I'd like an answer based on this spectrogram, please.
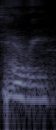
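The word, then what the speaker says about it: Tehry: just for your information my name is pronounced Terry oh that's how oh that's nice I like that Terry is spelled t e h r y oh that's nice thank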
